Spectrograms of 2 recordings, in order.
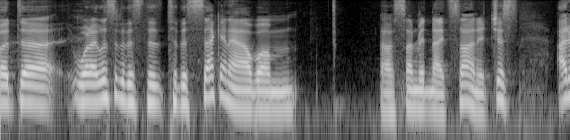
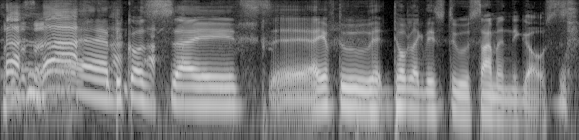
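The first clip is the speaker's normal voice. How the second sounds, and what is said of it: Put-on foreign accent, shifting. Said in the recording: “Why do you have that accent? ... did you write it in the accent? ... Your accent's changing right now”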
